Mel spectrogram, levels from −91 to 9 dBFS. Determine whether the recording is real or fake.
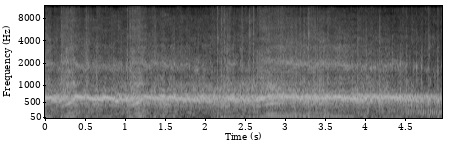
fake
